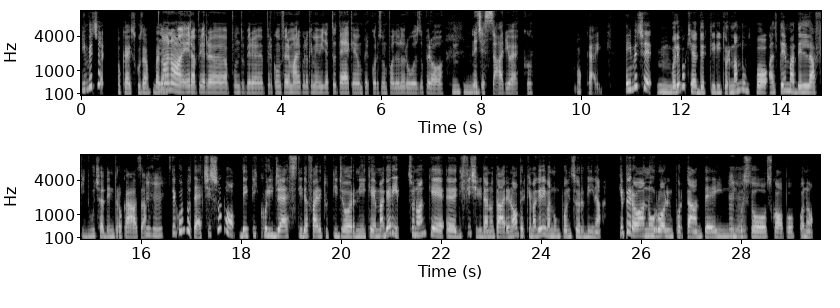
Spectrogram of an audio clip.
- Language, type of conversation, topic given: Italian, podcast, Come si costruisce la fiducia tra i membri della famiglia?
- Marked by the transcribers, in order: none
